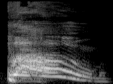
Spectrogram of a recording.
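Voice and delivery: one big shouted impact noise; shouted punch sound. Retold or imitated. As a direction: yell the knockout blow. Knockout punch imitated.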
